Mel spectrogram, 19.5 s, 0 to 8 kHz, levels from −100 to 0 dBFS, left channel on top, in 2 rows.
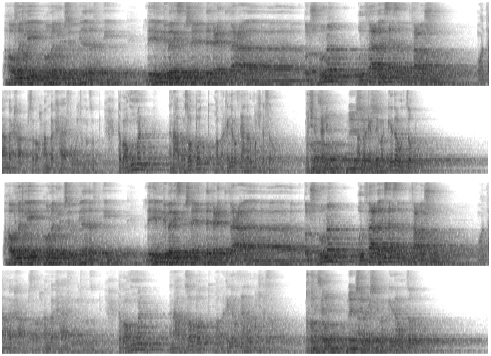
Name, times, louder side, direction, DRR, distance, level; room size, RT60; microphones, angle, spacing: voice 1, 0.0-2.2 2.8-6.6 7.1-8.8 15.8-16.3 16.6-17.1, right 1 dB, 35° right, -4 dB, 1.4 m, -22 dB
voice 2, 9.5-12.7 13.1-15.3 15.8-16.3 16.8-18.0, left 3 dB, 45° left, 5 dB, 0.4 m, -32 dB
8.6 x 4.0 x 4.1 m, 2.8 s
head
